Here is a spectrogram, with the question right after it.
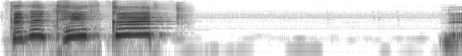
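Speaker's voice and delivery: high, very slow sweet question; girly Yua voice. Acted. Voicing Yua asking if it tasted good, high and slow. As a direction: coo it like a doll asking.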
